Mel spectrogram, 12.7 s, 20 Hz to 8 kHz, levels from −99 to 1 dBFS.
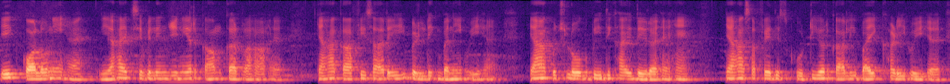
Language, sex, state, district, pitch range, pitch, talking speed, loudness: Hindi, male, Uttar Pradesh, Budaun, 105-115 Hz, 110 Hz, 165 wpm, -20 LUFS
